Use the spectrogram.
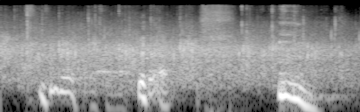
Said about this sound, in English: Thanks. Let's clap it up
